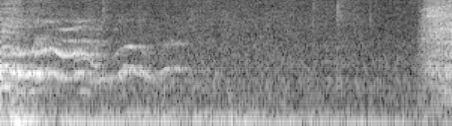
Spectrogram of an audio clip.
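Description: A man's high-pitched, wheezy laugh that wavers up and down and fades out within about the first second, leaving a faint low hum.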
